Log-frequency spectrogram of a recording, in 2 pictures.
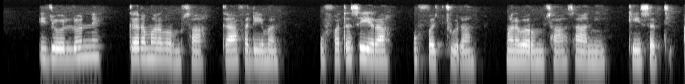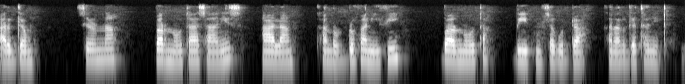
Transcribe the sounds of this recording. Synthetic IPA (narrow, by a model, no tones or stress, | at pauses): ʔɪd͡ʒo̞ːlːonːɪ | ɡ̥ɐɾɐmɐnɐbɐɾʊmsaː | ɡaːfɐd̪e̞ːmɐn | ʔʊfːɐt̪ɐse̞ːɾaː | ʊfːɐt͡ʃːuːᶑaːn | mɐnɐbɐɾʊmsaːsaːniː | ke̞ːsːɐt̪ːɪ̥ɐ̰ɾɡɐmʊ̥ | sɪɾna | b̥ɐɾno̞ːt̪aːɪsaːniːs | haːlaːŋ | kʰɐnɔɾd̪ɔfɐniːfɪ | bɐɾno̞ːt̪ɐ | be̞ːkʊmsɐɡʊd̪ːaː | kɐnɐɾɡɐt̪ɐnɪᶑɐ̥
